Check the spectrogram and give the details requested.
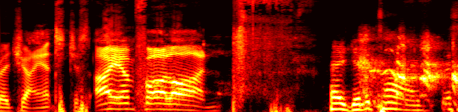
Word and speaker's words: Falon: being brought to him spell with one L not two yep H so Fen faen fall I pronounce it Fallon but all right give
